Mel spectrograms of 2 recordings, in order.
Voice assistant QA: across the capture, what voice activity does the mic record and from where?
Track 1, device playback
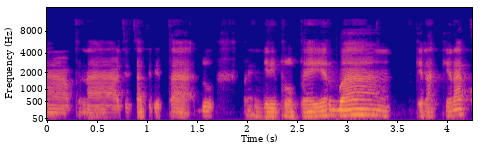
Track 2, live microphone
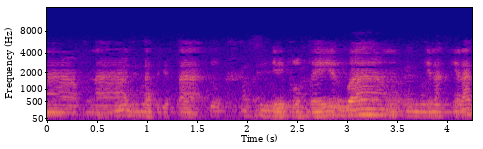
both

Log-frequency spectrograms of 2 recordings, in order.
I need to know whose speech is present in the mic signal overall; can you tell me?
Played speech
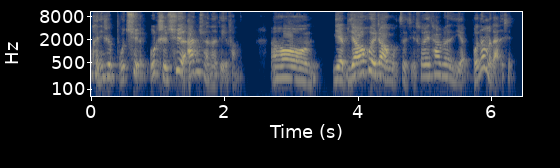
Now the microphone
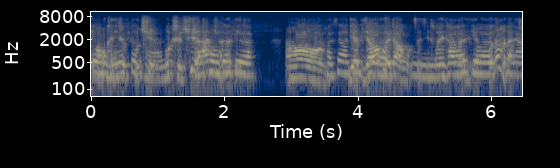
both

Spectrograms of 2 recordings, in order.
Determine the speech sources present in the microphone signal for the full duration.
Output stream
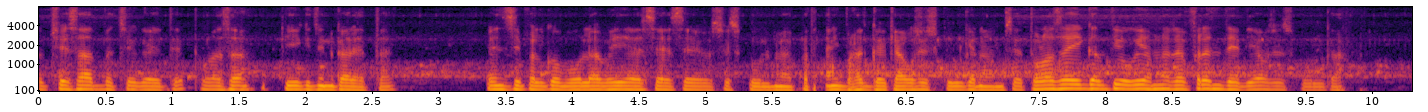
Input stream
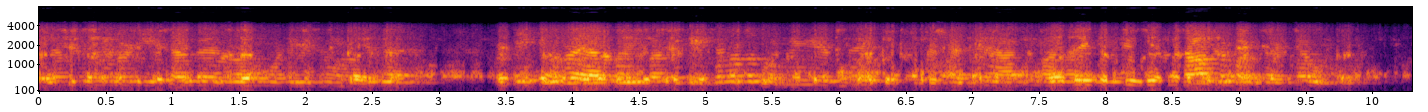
both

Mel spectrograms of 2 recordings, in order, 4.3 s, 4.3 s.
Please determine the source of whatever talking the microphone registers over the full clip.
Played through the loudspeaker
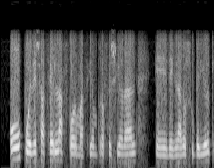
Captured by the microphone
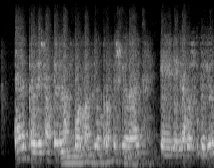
both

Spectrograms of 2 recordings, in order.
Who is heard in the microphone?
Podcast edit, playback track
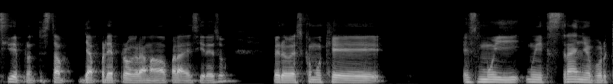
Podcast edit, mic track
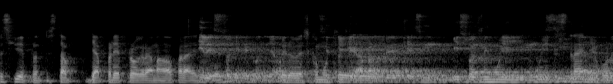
both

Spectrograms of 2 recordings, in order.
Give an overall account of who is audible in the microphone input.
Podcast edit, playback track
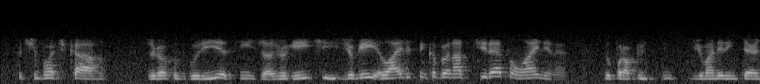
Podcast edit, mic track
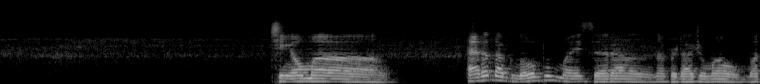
user only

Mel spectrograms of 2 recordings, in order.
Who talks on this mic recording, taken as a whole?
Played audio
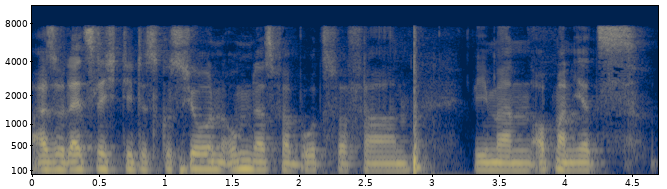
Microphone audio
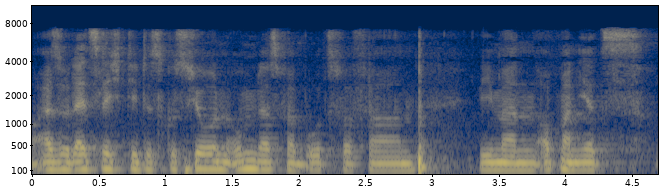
echo only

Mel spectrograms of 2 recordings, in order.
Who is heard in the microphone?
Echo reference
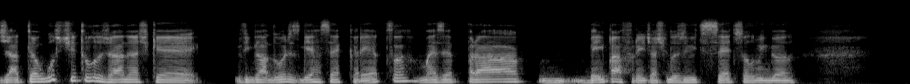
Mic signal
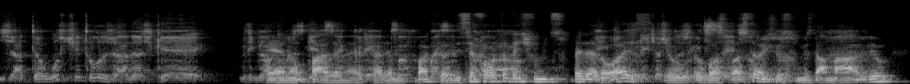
both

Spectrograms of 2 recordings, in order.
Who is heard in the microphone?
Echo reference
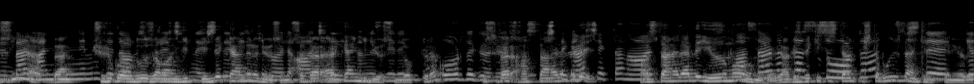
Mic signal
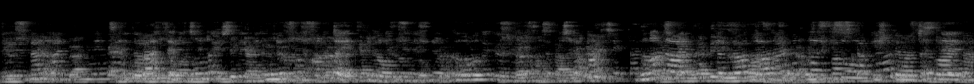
both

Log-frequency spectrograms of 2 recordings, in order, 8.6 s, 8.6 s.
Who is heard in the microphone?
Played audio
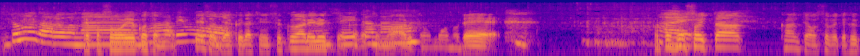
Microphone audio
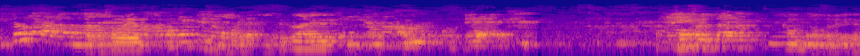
both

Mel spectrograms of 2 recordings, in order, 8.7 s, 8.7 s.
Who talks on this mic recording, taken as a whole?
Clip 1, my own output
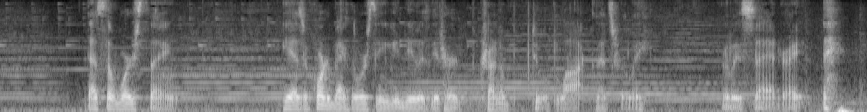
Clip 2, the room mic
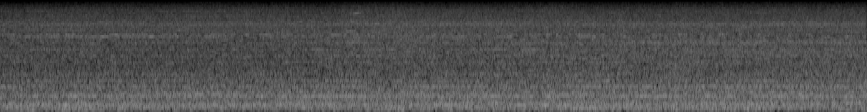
neither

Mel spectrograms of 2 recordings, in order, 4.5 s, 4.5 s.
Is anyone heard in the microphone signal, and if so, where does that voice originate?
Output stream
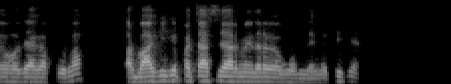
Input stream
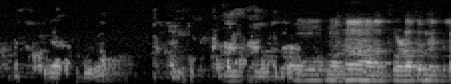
both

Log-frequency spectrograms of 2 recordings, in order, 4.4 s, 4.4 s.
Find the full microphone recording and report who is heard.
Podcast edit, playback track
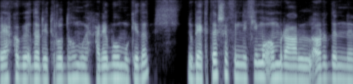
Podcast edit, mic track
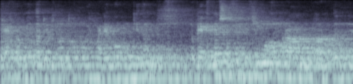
echo only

